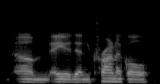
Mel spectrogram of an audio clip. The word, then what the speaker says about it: Eiyuden Chronicle: after, in advance of Eiyuden Chronicles. Is it Eiyuden Chronicles singular? It's Eiyuden Chronicle. Yeah, it's correct. Chronicle. You're right. Okay. I realize I had said it wrong somehow.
